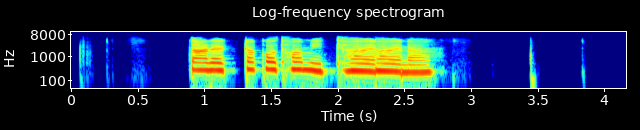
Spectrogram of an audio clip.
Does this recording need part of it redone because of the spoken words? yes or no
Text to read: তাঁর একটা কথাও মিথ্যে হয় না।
yes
